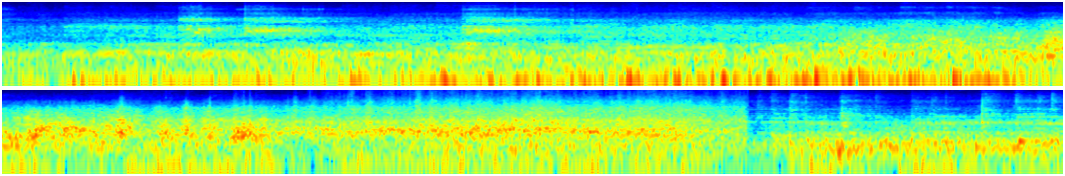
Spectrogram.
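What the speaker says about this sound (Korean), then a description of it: "일곱 대의 항공기가 부채꼴 모양으로 펼쳐지는 장관을 그리며 에어쇼의 피날레를 장식했다" Black Eagles jet aircraft roar through an air show finale as seven planes fan out overhead, a loud continuous rushing drone that swells and peaks mid-way, with a voice talking over it throughout.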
